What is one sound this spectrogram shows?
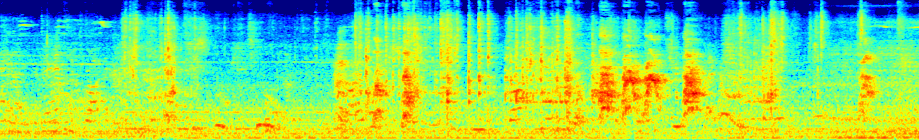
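Puppies' claws patter and scrabble on a hard floor as they play.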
